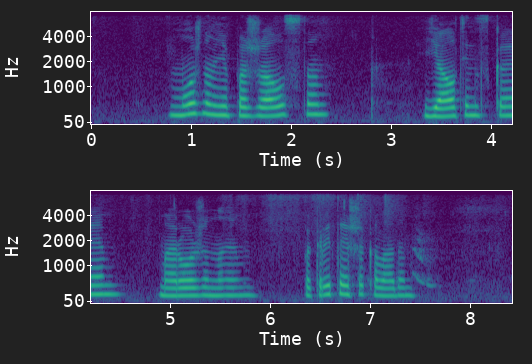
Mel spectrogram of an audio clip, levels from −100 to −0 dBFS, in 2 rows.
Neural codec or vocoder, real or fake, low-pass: none; real; 7.2 kHz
